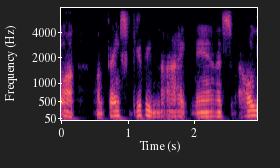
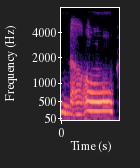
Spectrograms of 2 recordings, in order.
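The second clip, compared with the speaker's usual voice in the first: insistent denial; 9 semitones higher, 4 dB louder than usual. Retold or imitated. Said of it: "I said".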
